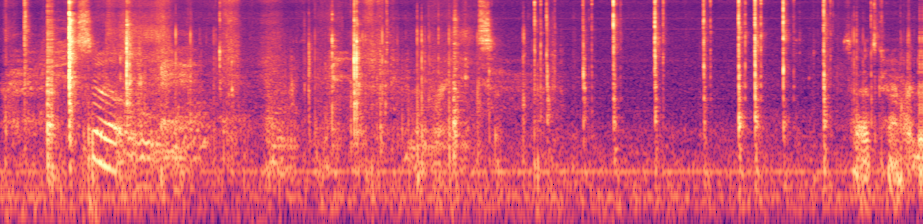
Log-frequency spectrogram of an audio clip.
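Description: Rapid, irregular clatter of keys being typed on a computer keyboard, close by, with a few louder taps and some faint background voice early on.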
